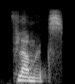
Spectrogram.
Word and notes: flummox: Indian

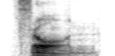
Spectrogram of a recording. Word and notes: thrawn: British English

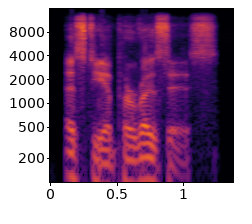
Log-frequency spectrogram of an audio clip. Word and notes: Osteoporosis: British English

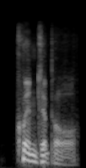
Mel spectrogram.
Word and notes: quintuple: British English

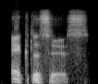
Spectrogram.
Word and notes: ecdysis: British English

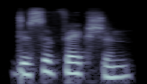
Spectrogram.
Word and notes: disaffection: Indian

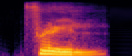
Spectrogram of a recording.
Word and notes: frail: Indian

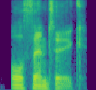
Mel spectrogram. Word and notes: authentic: British English

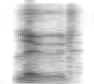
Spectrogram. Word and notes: lewd: British English

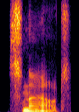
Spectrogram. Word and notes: snout: British English

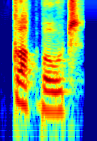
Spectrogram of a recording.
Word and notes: cockboat: Indian

